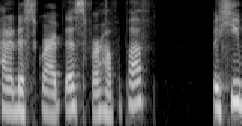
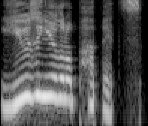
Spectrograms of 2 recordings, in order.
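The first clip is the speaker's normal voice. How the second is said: normal talking voice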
